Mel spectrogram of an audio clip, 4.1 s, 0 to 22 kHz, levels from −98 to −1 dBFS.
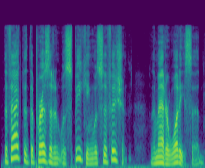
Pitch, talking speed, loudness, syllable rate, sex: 150 Hz, 205 wpm, -18 LUFS, 5.6 syllables/s, male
